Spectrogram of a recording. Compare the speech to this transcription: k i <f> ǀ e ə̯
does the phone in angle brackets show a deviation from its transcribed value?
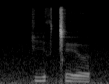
yes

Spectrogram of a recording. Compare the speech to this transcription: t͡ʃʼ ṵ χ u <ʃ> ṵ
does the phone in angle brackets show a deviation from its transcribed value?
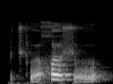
no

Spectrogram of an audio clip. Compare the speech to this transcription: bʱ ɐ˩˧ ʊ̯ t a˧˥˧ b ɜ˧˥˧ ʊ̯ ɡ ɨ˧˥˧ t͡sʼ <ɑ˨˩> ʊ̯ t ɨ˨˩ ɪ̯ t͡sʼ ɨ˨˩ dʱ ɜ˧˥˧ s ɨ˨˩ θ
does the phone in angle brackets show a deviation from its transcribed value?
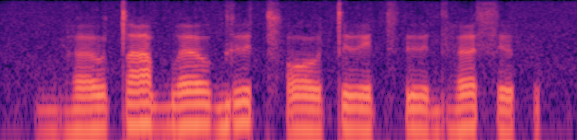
yes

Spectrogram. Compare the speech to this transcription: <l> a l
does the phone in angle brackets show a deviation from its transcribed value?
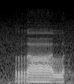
yes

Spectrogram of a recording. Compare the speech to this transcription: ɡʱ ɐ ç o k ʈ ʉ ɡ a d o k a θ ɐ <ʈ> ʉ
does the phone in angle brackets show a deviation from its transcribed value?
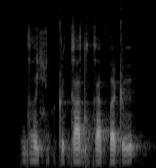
no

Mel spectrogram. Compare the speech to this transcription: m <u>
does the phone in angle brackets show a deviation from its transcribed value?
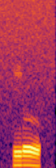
no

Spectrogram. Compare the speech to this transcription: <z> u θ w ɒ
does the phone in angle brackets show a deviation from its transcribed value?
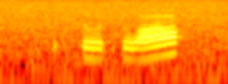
yes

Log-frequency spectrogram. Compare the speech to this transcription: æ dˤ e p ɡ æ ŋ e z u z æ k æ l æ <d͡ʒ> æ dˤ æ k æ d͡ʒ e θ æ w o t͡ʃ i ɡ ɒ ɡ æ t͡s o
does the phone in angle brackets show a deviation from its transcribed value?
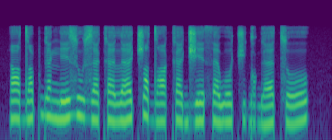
yes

